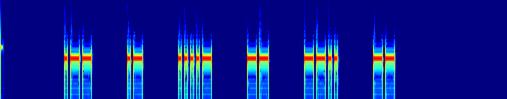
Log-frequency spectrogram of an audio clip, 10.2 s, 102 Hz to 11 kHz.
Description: Morse code, heard as a keyed tone, about 20 wpm, spaced as for 9 wpm, 700 Hz. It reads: WA4MZM
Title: USA Call Signs - 6 Characters - 4x Character Spacing - 20wpm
